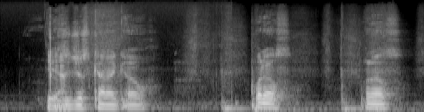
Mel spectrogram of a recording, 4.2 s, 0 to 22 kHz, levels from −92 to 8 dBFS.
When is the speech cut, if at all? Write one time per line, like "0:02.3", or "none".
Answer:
none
